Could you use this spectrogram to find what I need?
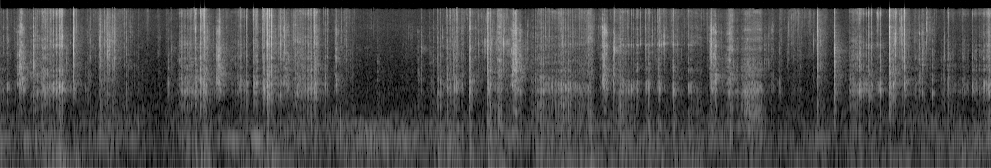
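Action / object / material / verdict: scrape / bar of soap cut with a blade / soap / none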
